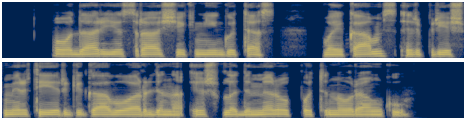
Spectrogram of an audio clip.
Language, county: Lithuanian, Marijampolė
